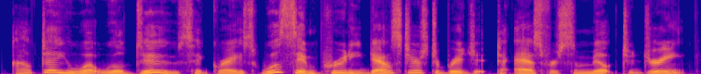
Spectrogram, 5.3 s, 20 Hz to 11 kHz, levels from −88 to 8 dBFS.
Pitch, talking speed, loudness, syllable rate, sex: 220 Hz, 250 wpm, -18 LUFS, 5.0 syllables/s, female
